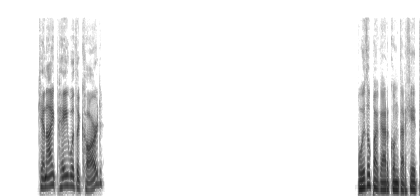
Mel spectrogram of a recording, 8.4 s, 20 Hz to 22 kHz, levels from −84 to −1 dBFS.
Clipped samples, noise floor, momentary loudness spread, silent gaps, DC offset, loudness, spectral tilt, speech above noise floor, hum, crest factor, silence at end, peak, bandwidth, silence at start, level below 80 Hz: under 0.1%; under -90 dBFS; 9 LU; 2.20-7.05 s; under 0.1%; -20 LUFS; -7.5 dB/octave; over 71 dB; none; 20 dB; 0.05 s; -4 dBFS; 16 kHz; 0.8 s; -54 dBFS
